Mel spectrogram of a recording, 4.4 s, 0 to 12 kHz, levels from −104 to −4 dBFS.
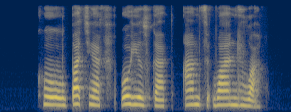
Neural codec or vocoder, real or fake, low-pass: autoencoder, 22.05 kHz, a latent of 192 numbers a frame, VITS, trained on one speaker; fake; 9.9 kHz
